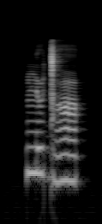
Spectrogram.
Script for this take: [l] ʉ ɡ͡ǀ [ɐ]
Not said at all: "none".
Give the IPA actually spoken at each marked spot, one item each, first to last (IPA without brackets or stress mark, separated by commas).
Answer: n, ɐ̃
